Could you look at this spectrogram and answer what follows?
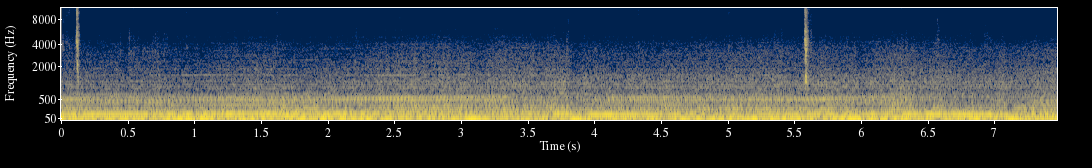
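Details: '90s Opel Corsa B petrol after replacing the rusted exhaust pipe cat-to-muffler, driving at high revs on the motorway: steady deep drone, even and free of blowing or rasping; exhaust now sealed and quieter, though not quiet.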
